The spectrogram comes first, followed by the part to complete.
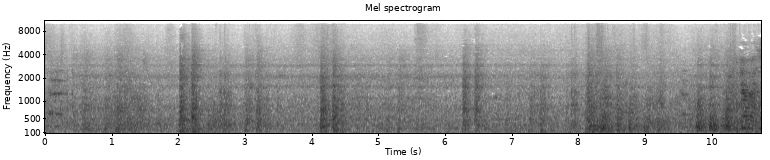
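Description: Rolling noise of a train heard from inside the passenger car: a steady rumble with a loud clickety-clack as the wheels pass rail joints, about every two seconds.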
